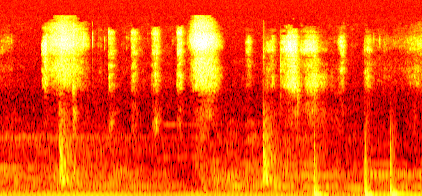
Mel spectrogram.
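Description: Felt-tip marker sketching short strokes on paper, faint and scratchy, about four swishes. A few soft taps come in the second half as the pen tip meets the paper.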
